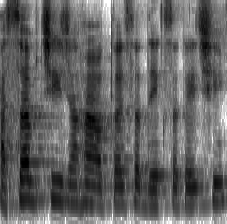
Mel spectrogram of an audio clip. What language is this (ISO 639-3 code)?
mai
